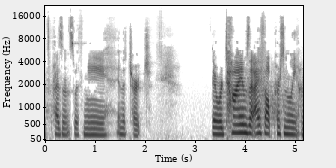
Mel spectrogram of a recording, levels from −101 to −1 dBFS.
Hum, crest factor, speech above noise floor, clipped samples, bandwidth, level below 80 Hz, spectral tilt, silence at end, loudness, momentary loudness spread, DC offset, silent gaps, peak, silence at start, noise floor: none; 20 dB; 55 dB; under 0.1%; 16.5 kHz; -68 dBFS; -4.5 dB/octave; 0 s; -23 LUFS; 17 LU; under 0.1%; none; -4 dBFS; 0.05 s; -79 dBFS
